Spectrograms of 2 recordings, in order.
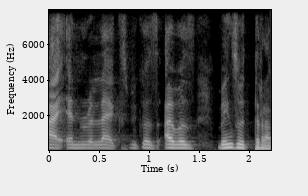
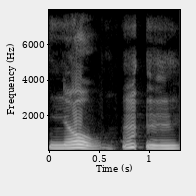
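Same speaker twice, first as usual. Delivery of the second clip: plain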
